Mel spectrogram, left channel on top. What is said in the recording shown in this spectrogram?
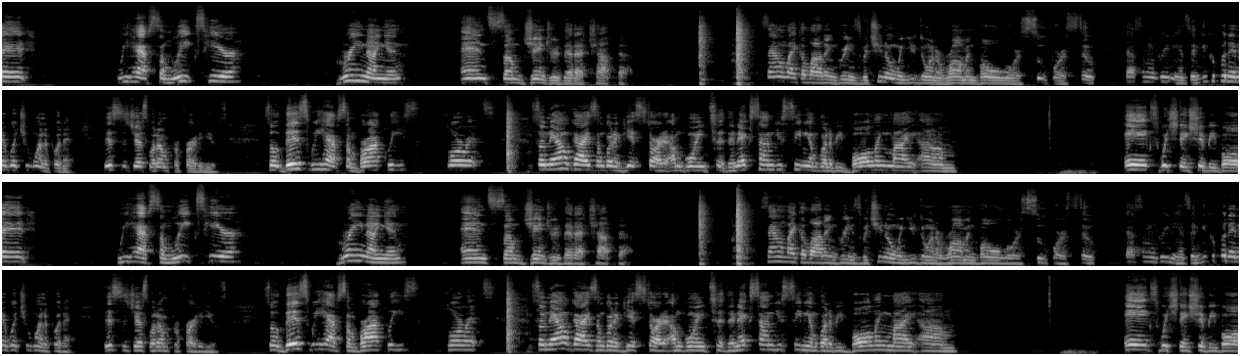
We have some leeks here, green onion, and some ginger that I chopped up. Sound like a lot of ingredients, but you know when you're doing a ramen bowl or a soup or a stew, got some ingredients, and you can put in it what you want to put in. This is just what I'm prefer to use. So this, we have some broccolis, florets. So now, guys, I'm going to get started. I'm going to, the next time you see me, I'm going to be boiling my eggs, which they should be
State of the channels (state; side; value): normal; both; correlation 0.51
